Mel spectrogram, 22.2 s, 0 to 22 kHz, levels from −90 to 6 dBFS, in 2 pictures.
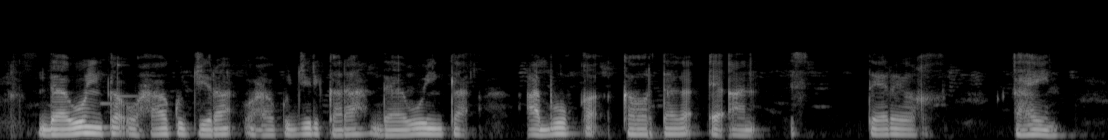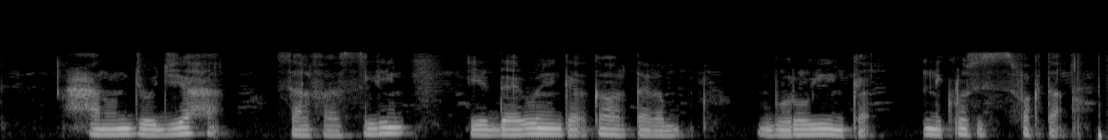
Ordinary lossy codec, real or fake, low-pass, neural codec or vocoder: AAC, 48 kbps; real; 5.4 kHz; none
